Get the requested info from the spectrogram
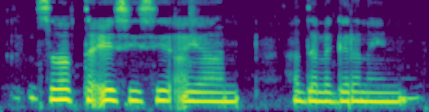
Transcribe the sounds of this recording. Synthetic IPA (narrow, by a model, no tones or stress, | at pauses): sɐβɐb̚t̪ʰɐʔɛjsiːsiʔɐ̰jaːn | hɐd̪ɐlɐɡɐɾɐnɛjn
